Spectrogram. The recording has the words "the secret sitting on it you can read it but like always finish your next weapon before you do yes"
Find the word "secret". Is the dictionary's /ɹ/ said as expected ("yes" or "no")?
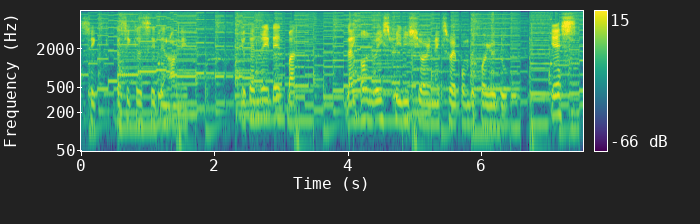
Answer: no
